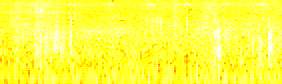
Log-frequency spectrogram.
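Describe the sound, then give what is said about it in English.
Footsteps drag and scrape across rough ground in a steady walking rhythm as walkers scrape their feet to leave a trail to return by, heading east, soft gritty shuffles with a couple of sharper scuffs near the end, no voices. “As we walk, we scrape the ground with our feet, leaving a trail to return by.”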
